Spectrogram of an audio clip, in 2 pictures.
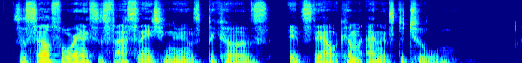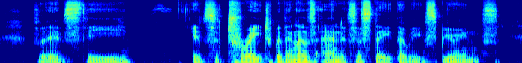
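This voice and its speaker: This is a plain, everyday voice at a moderate pace with fairly even intonation, recorded very cleanly over a silent background with a dry, close sound and no echo. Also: man, fairly low pitch for a man. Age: 30s. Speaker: psychologist. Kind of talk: casual interview. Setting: studio. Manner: reflective.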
